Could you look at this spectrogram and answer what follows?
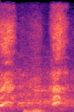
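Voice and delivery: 1 sharp gasp. Retold or imitated. Realizing she overreacted.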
